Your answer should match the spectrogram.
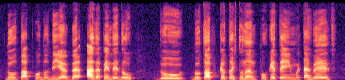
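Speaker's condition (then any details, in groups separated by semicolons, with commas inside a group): Cerebral palsy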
